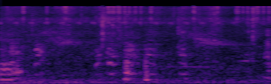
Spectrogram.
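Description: Chickens clucking: a call trails off at the start, then a few short clucks come about a second in.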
